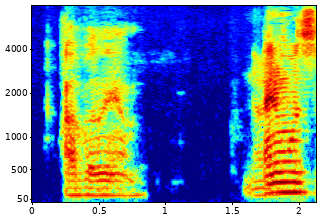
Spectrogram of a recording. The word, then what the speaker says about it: Avaleum: say it so people learn it's like it's avaliam avalium yeah yeah it's like it it's one of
